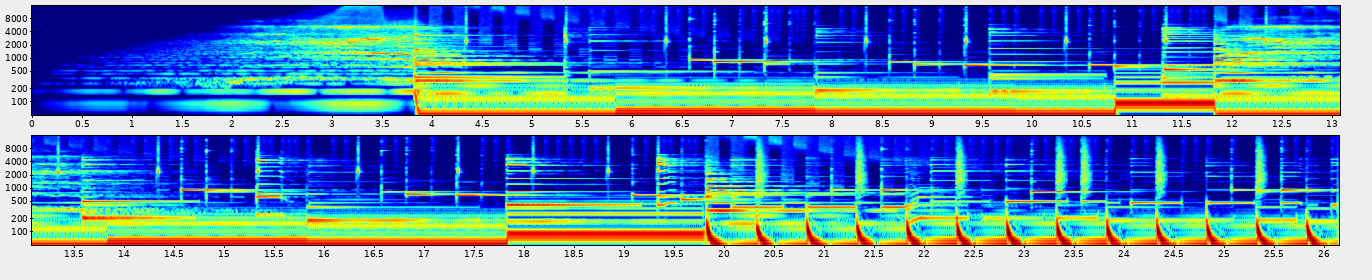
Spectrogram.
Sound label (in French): French Pop; Le Corbeau d'Argent Production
